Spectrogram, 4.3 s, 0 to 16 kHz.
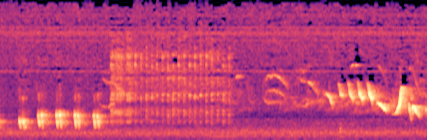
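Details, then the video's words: Thrush nightingale song, 2024, with bird catching: five evenly repeated sharp notes, a softer buzzy stretch, then a faint high trill of twisting whistled notes, over steady background hiss. "bulbul ovi vostochniy Nightingale singing соловей восточный"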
